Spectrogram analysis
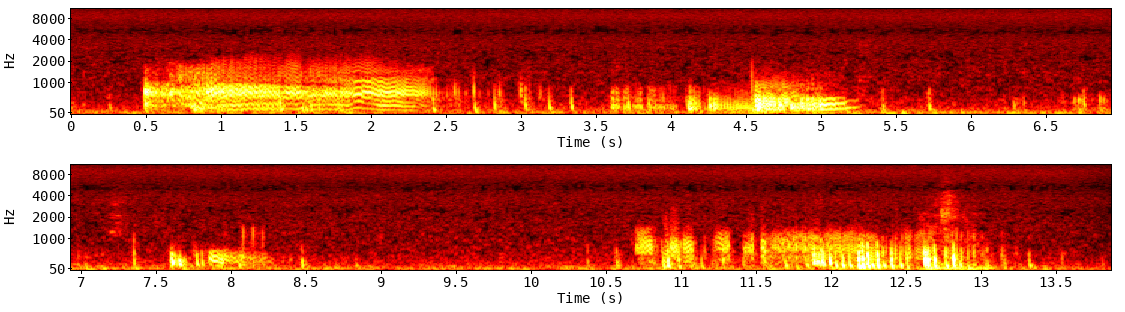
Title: stomach growling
